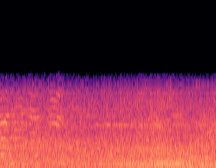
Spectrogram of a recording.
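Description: Steady city road traffic noise, an even hum of passing vehicles.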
